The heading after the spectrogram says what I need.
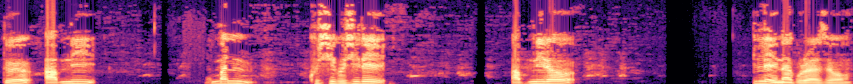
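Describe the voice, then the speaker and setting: A man's voice: a little high, lively intonation, slow pace, pauses often, darkish tone, no echo. A man on a casual, confrontational phone call, scolding and accusing insistently. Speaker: prank caller.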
